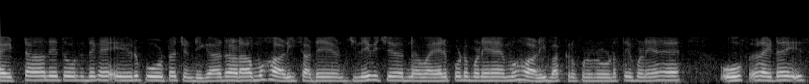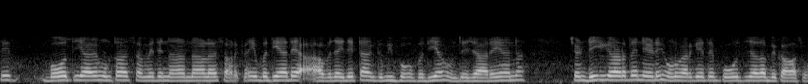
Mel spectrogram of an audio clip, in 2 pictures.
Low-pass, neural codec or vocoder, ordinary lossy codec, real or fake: 3.6 kHz; vocoder, 22.05 kHz, 80 mel bands, WaveNeXt; none; fake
